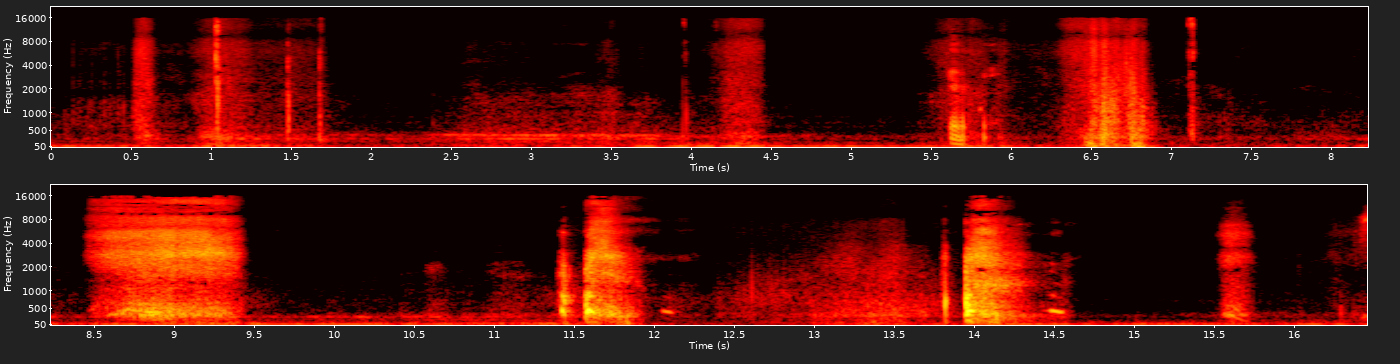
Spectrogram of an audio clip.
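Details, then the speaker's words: One loud forceful sneeze amid quieter sniffs and breaths from an adult who feels horrible with a cold, possibly flu. "i can't really tell if it's a cold it might actually be the flu because i feel i feel horrible"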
